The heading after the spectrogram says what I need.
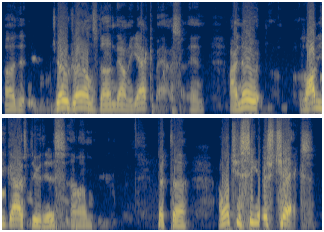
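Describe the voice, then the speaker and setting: A man hosting a casual podcast conversation, speaking in a halting way and often repeating words. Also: on the high side, lively intonation, a little mellow, no room sound, rough recording. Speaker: podcast host.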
